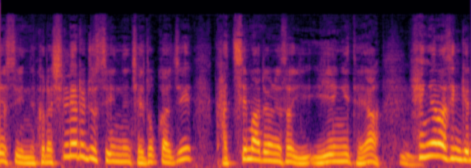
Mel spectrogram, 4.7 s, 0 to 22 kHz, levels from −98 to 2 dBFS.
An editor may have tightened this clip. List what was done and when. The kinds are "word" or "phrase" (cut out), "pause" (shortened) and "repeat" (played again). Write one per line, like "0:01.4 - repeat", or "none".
none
